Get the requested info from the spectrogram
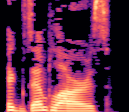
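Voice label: "exemplars", British English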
